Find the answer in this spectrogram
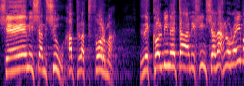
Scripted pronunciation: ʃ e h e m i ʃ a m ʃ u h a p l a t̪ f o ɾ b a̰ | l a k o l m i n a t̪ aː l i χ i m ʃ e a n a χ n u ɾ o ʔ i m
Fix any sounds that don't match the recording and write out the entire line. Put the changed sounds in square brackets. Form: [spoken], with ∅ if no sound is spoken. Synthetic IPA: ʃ e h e m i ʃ a m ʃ u h a p l a t̪ f o ɾ [m] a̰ | l [e] k o l m i n [e] t̪ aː l i χ i m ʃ e a n a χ n u ɾ o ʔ i m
